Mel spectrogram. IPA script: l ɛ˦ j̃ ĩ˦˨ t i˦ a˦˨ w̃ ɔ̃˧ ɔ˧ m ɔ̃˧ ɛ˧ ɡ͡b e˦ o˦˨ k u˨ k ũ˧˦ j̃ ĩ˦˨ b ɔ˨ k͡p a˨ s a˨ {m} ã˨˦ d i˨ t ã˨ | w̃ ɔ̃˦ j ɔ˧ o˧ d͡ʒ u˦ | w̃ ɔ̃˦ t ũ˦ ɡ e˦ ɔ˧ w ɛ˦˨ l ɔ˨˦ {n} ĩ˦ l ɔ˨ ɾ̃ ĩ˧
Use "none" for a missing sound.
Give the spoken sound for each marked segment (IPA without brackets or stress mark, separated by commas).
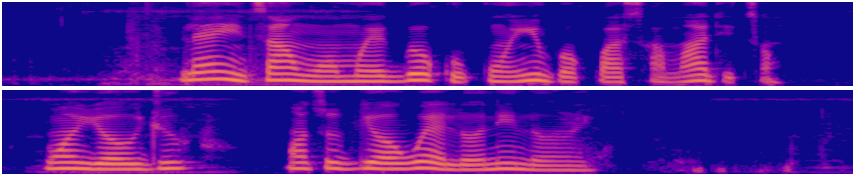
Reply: m, n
